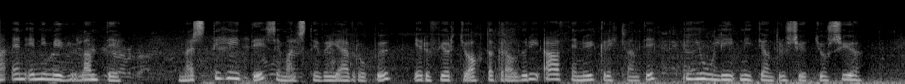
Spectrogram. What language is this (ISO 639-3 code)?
isl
